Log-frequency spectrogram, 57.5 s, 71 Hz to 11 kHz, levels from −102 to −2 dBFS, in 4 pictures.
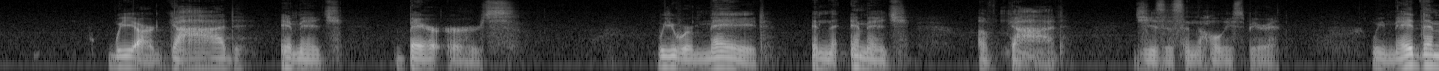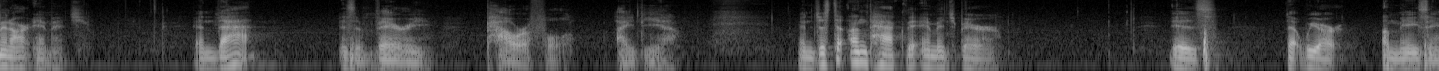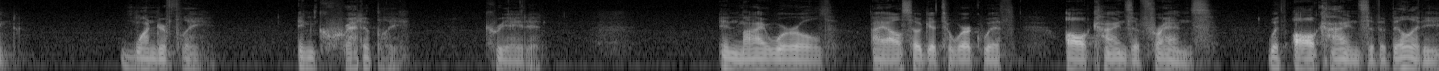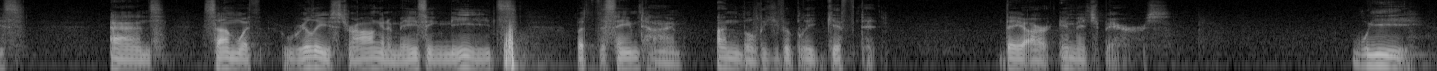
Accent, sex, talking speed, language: American, male, 90 wpm, English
